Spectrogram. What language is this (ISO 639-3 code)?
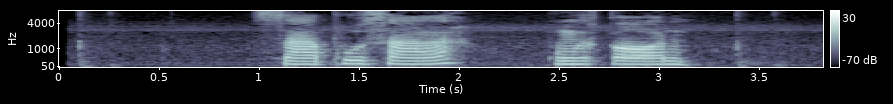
tha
